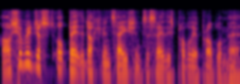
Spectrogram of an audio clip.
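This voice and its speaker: A male voice is heard. He has a British accent. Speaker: solutions engineer presenting in a webinar. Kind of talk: webinar presentation. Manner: halting with self-corrections.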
